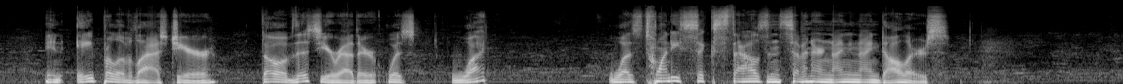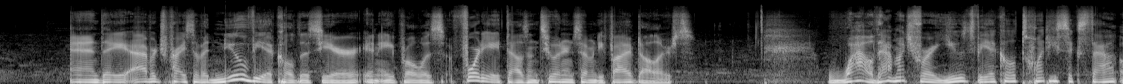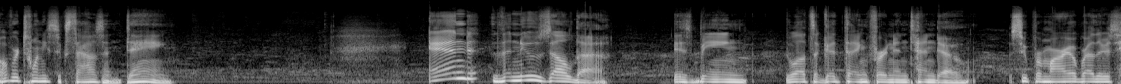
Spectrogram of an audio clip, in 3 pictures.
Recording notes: Podcasts live from Café Anyway.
